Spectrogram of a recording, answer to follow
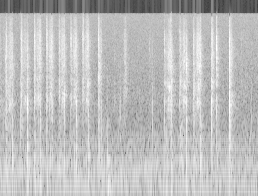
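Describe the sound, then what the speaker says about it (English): Playing cards handled in an overhand false shuffle, quick soft riffling slaps in uneven bursts, close and quiet with no talk. "you can use the overhand method to retain this card at its position"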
